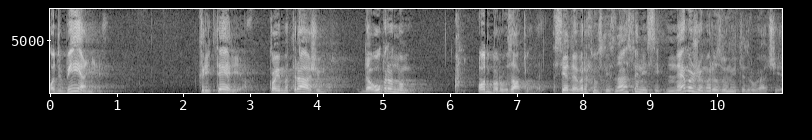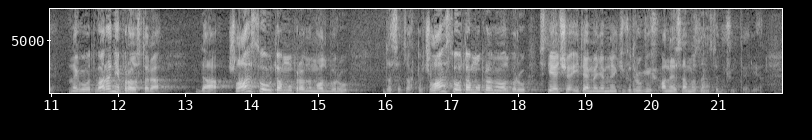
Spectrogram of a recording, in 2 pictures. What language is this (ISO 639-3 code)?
hrv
